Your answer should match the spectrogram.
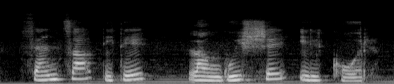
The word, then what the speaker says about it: cor: 下面两句 senza di te languisce il cor， senza， senza， di， di， te， te， languisce， languisce， il， il， cor， cor。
